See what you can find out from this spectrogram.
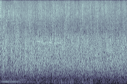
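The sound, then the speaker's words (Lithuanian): Audience applause welcoming the national police commissioner as a guest, dense, steady clapping from many hands that holds at an even, fairly loud level throughout without a break. “Pasitikime plojimais.”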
